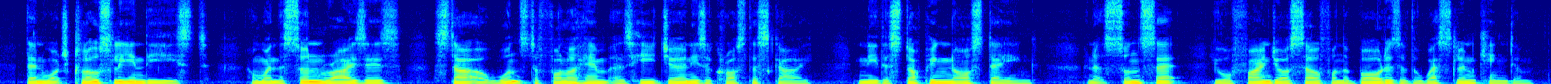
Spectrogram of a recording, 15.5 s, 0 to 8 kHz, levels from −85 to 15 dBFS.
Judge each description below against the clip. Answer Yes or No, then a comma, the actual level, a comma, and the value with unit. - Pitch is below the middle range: Yes, low, 125 Hz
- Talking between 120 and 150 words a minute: No, average, 160 wpm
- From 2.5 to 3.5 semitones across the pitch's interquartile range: Yes, average, 2.8 semitones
